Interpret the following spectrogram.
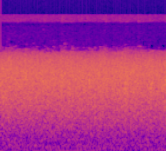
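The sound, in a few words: rain falling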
